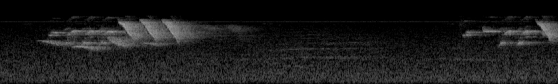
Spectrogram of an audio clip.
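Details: Double-collared seedeater (Sporophila caerulescens) singing in the cigano style, averaging 30 songs per minute: high thin steady notes opening into a rapid series of bright descending sweeps, with a second phrase beginning after a quiet pause.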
